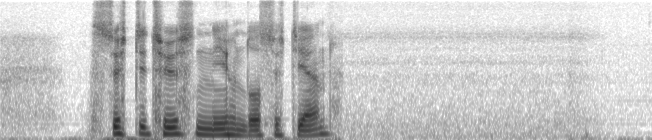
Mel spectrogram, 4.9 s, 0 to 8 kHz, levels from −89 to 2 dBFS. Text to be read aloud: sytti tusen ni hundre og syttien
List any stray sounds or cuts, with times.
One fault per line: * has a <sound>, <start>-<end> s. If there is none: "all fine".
all fine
